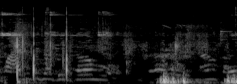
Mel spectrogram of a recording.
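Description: Men calling and shouting to drive a pair of Ongole bulls pulling a stone weight, with a few sharp clicks in the first second.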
